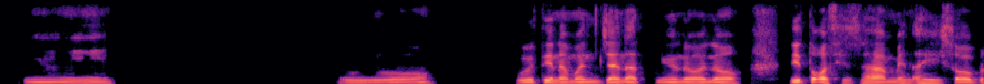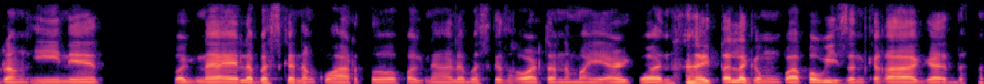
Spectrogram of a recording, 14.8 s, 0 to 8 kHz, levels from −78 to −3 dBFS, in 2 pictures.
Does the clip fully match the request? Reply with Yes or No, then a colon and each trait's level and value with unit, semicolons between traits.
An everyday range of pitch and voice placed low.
No: narrow, 1.9 semitones; low, 125 Hz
